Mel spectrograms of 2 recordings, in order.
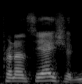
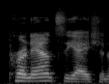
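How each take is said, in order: First: The second syllable sounds like 'nun'. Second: The second syllable sounds like 'noun'. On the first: The speaker calls it right. "The correct the correct pronunciation is" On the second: The speaker calls it wrong.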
